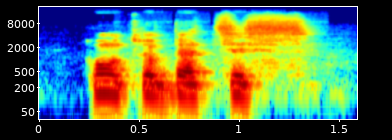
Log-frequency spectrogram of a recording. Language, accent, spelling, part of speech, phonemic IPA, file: French, Canada, contrebattissent, verb, /kɔ̃.tʁə.ba.tis/, LL-Q150 (fra)-contrebattissent.wav
- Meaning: third-person plural imperfect subjunctive of contrebattre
